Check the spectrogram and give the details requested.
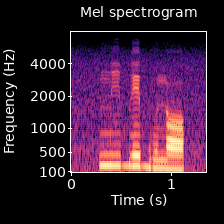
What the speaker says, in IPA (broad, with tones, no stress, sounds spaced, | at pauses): m i˦ b e˦ b u˧ n ɔ˨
